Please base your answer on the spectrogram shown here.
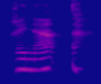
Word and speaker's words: غناء: So singing غناء is, again, the peculiar thing here is the G in غ. It's a little bit like نغني, which we said it's the way the Parisians pronounce their R. So غناء, and it ends with a glottal stop after the last A.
